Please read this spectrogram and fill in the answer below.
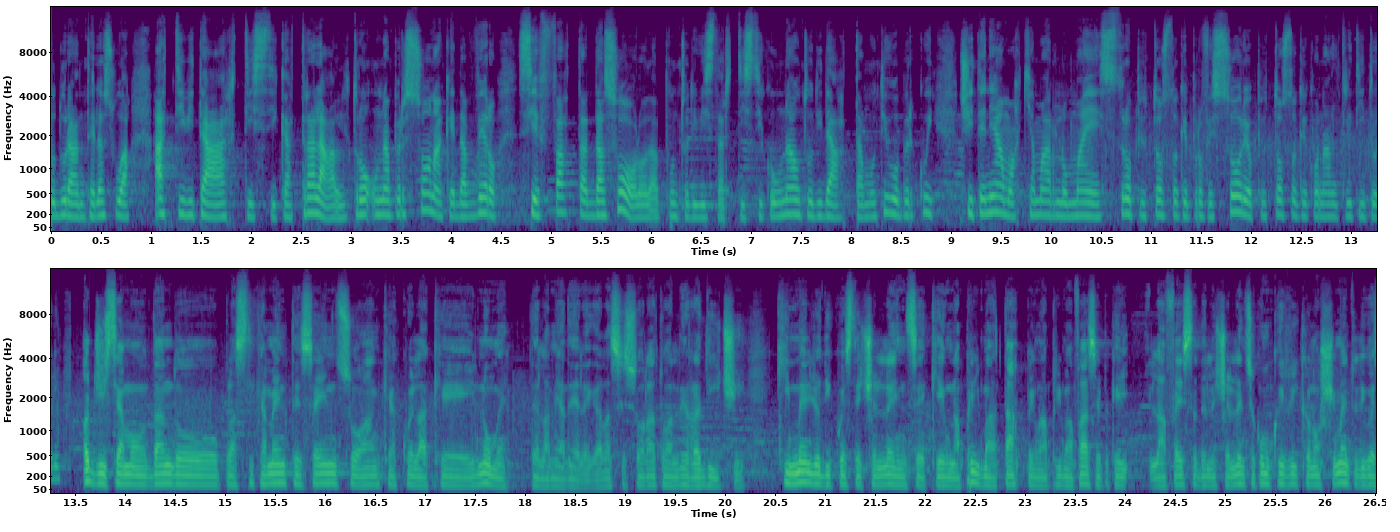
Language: Italian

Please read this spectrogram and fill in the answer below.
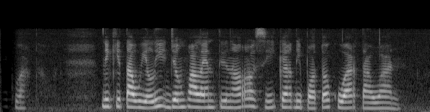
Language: Sundanese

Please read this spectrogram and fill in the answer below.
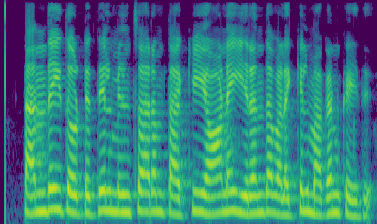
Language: Tamil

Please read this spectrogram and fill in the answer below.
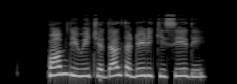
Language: Pashto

